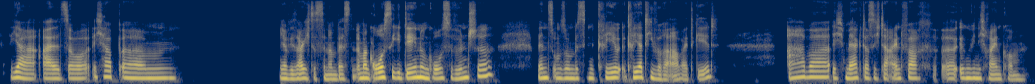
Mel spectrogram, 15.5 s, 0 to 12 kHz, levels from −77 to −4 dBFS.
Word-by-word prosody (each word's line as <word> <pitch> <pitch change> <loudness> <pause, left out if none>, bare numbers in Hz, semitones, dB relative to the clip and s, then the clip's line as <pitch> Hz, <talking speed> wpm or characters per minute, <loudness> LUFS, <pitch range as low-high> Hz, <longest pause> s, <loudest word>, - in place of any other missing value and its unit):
Ja, 165 -5 +3
also 155 0 +1
ich 200 +1 -6
habe, 200 -1 +1
ähm 165 -1 +1 1.6
ja, 155 -1 +1
wie 145 - -1
sage 155 +2 +3
ich 155 - -5
das 155 -5 -8
denn 140 - -3
am 135 0 -2
besten? 145 -1 -4
Immer 165 +2 +4
große 185 +3 +4
Ideen 175 +3 +4
und 175 -3 +5
große 165 +2 -1
Wünsche, 195 - +1 0.6
wenn 170 +2 +2
's 175 - -5
um 165 0 -3
so 165 - -1
'n 160 -1 +2
bisschen 160 0 -4
kre 175 0 +1
kreativere 170 -8 +1
Arbeit 130 +1 -4
geht. 165 +10 -4 1.0
Aber, 200 +3 +2
ich 165 +1 -5
merke, 170 0 +2
dass 165 -3 -3
ich 160 -3 -7
da 155 - -1
einfach, 165 +1 -1 0.3
äh, 155 +1 -3
irgendwie 170 0 0
nicht 160 -3 -3
reinkomme. 130 -3 -4
165 Hz, 155 wpm, -21 LUFS, 155-175 Hz, 1.6 s, und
